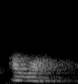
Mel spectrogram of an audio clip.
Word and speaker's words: Awadh: Two way it is pronounced O-U-D-H, Oudh or Awadh.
